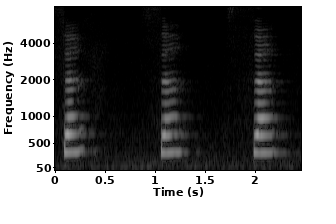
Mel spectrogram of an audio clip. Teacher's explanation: Il est aussi au premier ton. On garde son ton plat et haut. 5, 5, 5. 4, on prononce 6 en chinois.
